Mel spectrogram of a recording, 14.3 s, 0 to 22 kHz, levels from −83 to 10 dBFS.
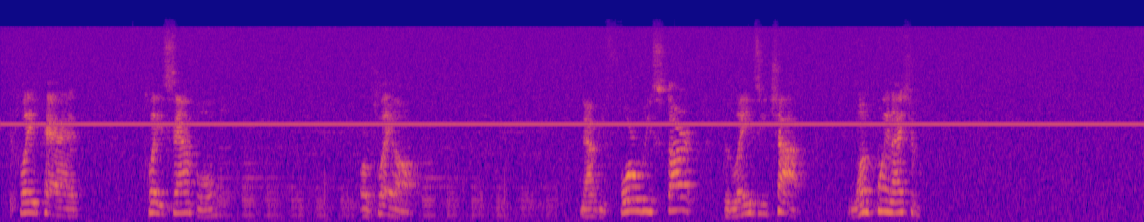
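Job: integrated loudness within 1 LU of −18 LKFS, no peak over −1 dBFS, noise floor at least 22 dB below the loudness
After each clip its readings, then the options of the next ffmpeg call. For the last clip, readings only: interfering tone 2,200 Hz; level of the tone −33 dBFS; background noise floor −35 dBFS; target noise floor −50 dBFS; integrated loudness −27.5 LKFS; sample peak −8.0 dBFS; target loudness −18.0 LKFS
→ -af "bandreject=frequency=2200:width=30"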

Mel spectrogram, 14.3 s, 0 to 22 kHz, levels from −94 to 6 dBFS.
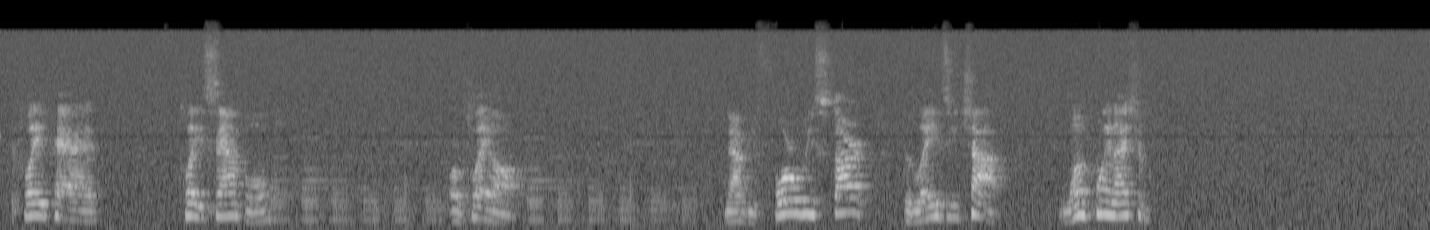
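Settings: interfering tone none found; background noise floor −41 dBFS; target noise floor −51 dBFS
→ -af "afftdn=noise_reduction=10:noise_floor=-41"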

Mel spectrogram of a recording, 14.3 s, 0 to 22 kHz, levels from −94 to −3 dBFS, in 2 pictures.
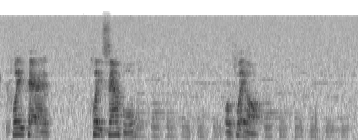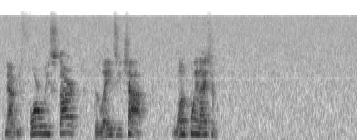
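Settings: background noise floor −47 dBFS; target noise floor −49 dBFS
→ -af "afftdn=noise_reduction=6:noise_floor=-47"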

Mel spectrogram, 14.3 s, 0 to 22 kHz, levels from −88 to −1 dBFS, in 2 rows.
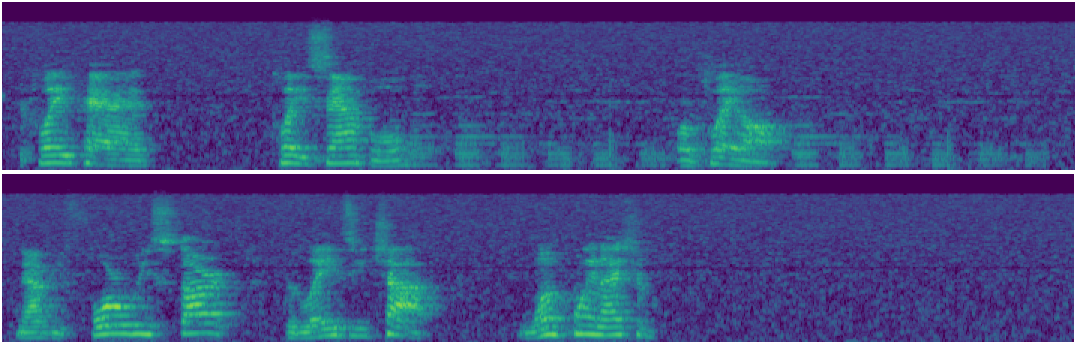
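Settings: background noise floor −51 dBFS; integrated loudness −26.5 LKFS; sample peak −8.0 dBFS; target loudness −18.0 LKFS
→ -af "volume=8.5dB,alimiter=limit=-1dB:level=0:latency=1"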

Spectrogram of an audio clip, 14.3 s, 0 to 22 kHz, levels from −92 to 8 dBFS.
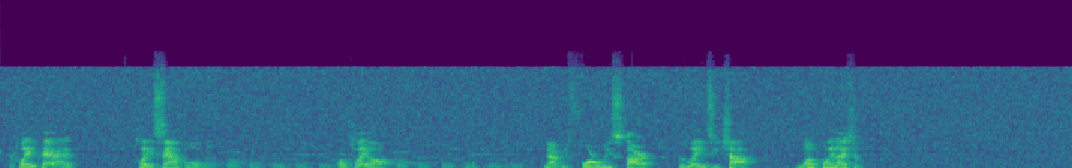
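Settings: integrated loudness −18.0 LKFS; sample peak −1.0 dBFS; background noise floor −42 dBFS

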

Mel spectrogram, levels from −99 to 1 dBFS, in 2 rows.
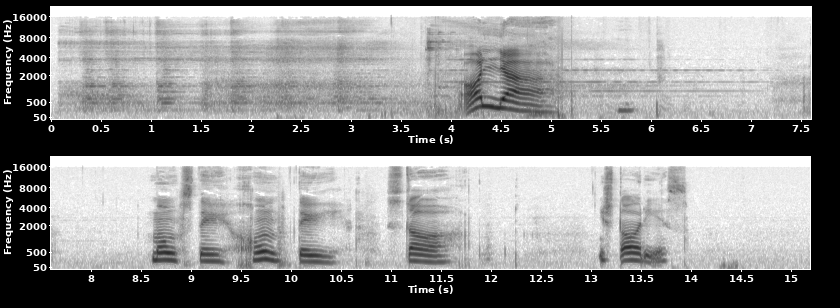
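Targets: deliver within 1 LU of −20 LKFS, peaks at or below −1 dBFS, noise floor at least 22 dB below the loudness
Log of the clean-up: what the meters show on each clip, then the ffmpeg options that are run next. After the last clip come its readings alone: integrated loudness −24.5 LKFS; sample peak −3.5 dBFS; target loudness −20.0 LKFS
→ -af "volume=4.5dB,alimiter=limit=-1dB:level=0:latency=1"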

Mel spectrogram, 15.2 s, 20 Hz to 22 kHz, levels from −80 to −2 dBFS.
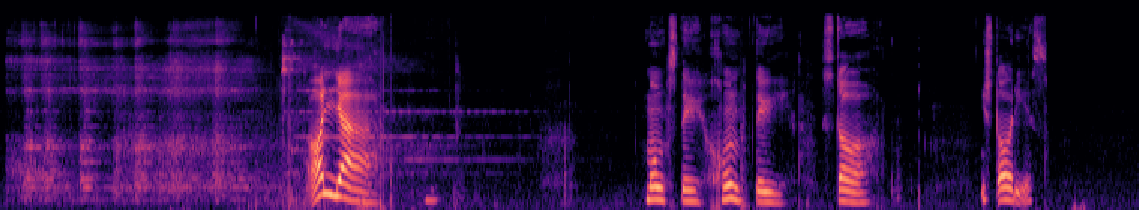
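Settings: integrated loudness −20.5 LKFS; sample peak −1.0 dBFS; background noise floor −62 dBFS

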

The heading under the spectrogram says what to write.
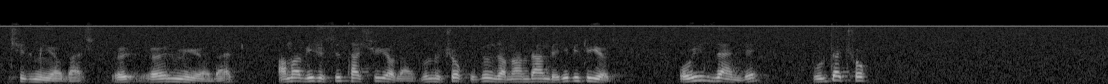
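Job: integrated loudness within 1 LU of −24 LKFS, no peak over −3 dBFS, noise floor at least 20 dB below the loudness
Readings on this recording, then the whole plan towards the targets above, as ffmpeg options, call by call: interfering tone 6,000 Hz; level of the tone −35 dBFS; background noise floor −38 dBFS; target noise floor −49 dBFS; integrated loudness −29.0 LKFS; sample peak −13.0 dBFS; target loudness −24.0 LKFS
→ -af "bandreject=frequency=6000:width=30"
-af "afftdn=noise_reduction=11:noise_floor=-38"
-af "volume=5dB"

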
